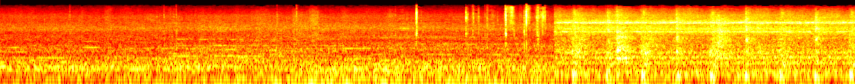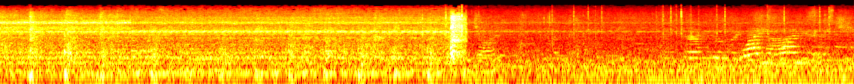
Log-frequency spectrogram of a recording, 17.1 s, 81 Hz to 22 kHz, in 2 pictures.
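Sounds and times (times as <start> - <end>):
rail vehicle rumble: 0.0 - 17.0.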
